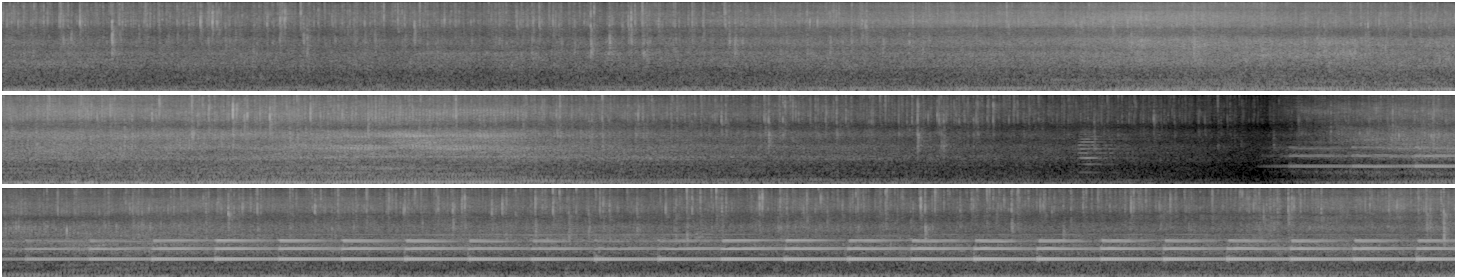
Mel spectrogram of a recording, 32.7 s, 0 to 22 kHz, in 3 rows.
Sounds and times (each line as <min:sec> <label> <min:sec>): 0:00.0 traffic sounds 0:16.6
0:20.4 Train traveling through 0:32.6
0:20.4 traffic sounds 0:32.6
